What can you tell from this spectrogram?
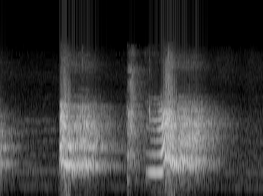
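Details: Pet puppy barking: two loud, harsh barks with a short clipped yelp between them, then quiet.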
